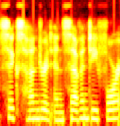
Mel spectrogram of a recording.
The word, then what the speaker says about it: Sox: Sox is pronounced as 6 and is a fusion between 2 words, 6 which is 6 in German and ox for the horns.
